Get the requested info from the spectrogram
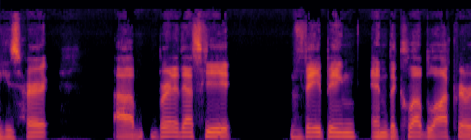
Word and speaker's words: Bernardeschi: So much so that they brought his buddy Bernardeschi. Am I saying that right? – Yeah, Bernardeschi.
